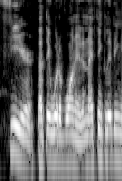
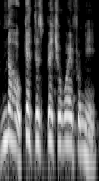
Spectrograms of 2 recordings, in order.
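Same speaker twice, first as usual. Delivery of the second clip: higher-pitched put-on panic; mock freaking out; 6 semitones higher than usual. Imitating the coven lady as Rosemary walks up, mock panic. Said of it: "freaking out".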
